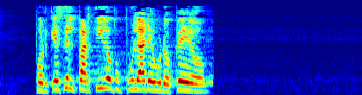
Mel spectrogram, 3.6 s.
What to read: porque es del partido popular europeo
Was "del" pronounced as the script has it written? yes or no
yes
